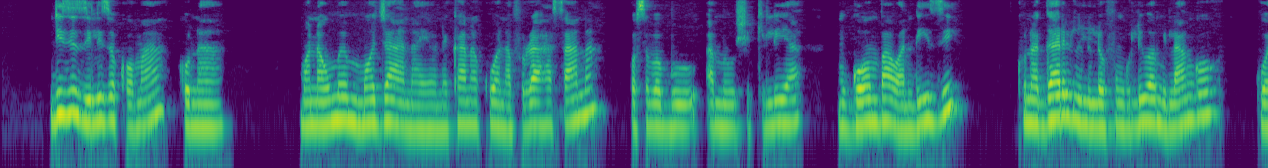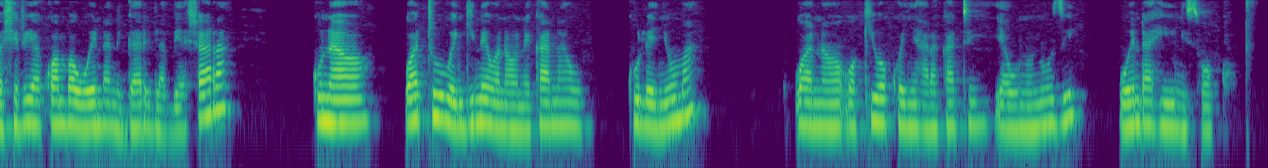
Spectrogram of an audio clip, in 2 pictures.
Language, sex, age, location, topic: Swahili, female, 18-24, Kisii, agriculture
